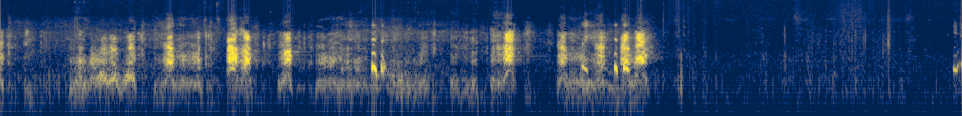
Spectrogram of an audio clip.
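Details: Old English Sheepdog playing in the snow at Wrightwood, California, fetching and burying a squeaky toy; a run of short, rough barks and grumbles in bursts for about ten seconds, then near silence.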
